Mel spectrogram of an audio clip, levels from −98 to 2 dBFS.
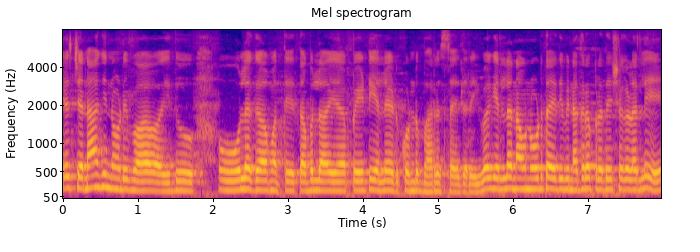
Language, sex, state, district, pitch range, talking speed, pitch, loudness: Kannada, female, Karnataka, Raichur, 160-185 Hz, 120 wpm, 170 Hz, -14 LUFS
